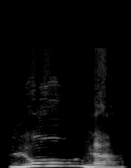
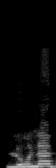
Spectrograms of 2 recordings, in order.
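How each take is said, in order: First: "Luna" drawn out syllable by syllable, LU strongest; stress on LU. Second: Said in the usual way. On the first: Shown as a demonstration. Teacher showing students the trochaic rhythm, first syllable of "Luna" stressed. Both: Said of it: "El que más suena fuerte es la lu".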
